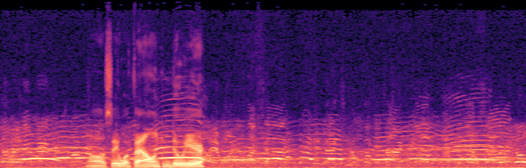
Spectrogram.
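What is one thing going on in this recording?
A crowd of spectators chatters at a distance outdoors.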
